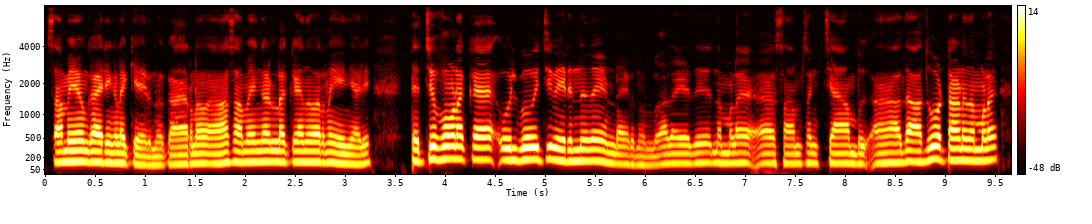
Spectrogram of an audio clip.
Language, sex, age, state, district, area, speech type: Malayalam, male, 60+, Kerala, Kozhikode, urban, spontaneous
